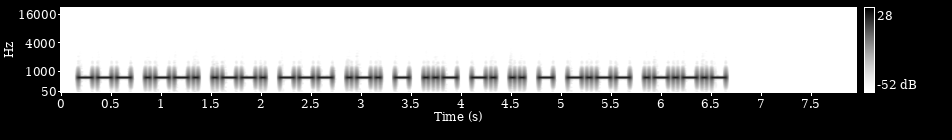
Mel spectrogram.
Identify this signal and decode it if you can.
Morse code, heard as a keyed tone, about 25 wpm, 700 Hz. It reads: OPPORTUNITY.
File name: practice / 25wpm / Sentences with 4-Word Phrases - 25wpm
